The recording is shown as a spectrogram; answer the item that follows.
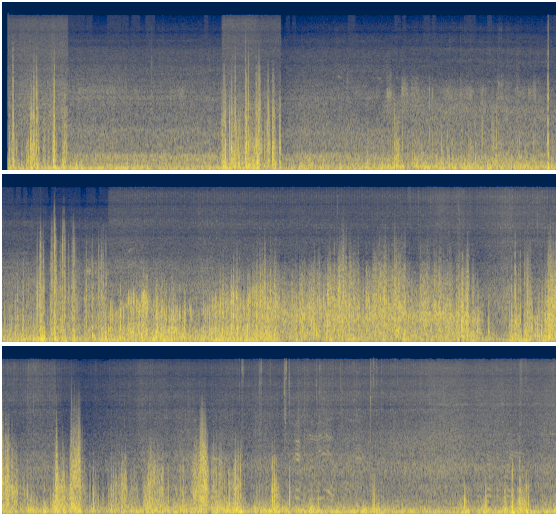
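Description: Wind buffeting the microphone of a moving car, in uneven gusts over the car's steady low road and engine rumble.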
